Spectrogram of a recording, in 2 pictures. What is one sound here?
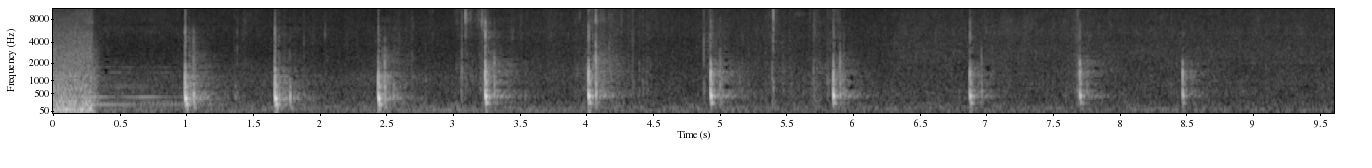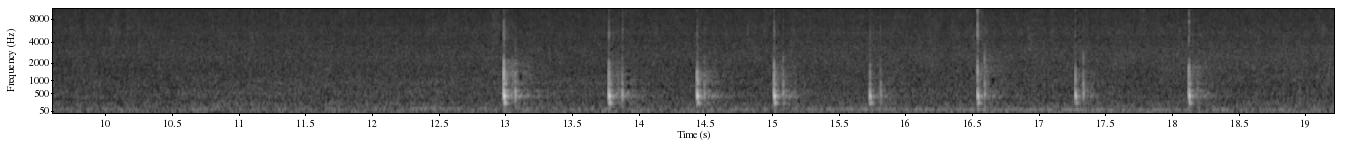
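High-heeled footsteps click slowly on a hard floor.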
